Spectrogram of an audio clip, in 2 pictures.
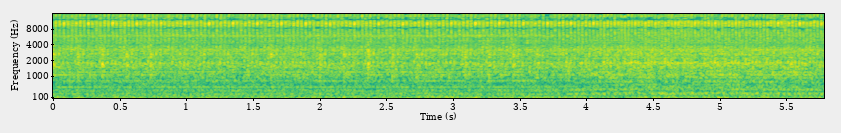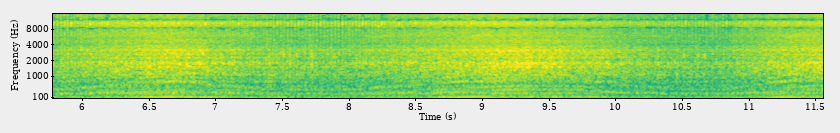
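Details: BMW E91 325xi with N52 engine: steady idle carrying an uneven, irregular knock that doesn't clearly follow engine speed; owner suspects a failed AC compressor or rod knock, not confirmed.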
